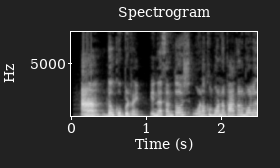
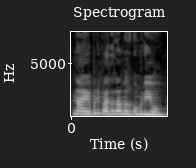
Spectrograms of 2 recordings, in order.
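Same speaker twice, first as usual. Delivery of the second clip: high, nervous justifying; flustered panic; 6 semitones higher than usual. Acted. Young man fears brother returning to find girl, flustered. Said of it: "பின்ன பதறாம".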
